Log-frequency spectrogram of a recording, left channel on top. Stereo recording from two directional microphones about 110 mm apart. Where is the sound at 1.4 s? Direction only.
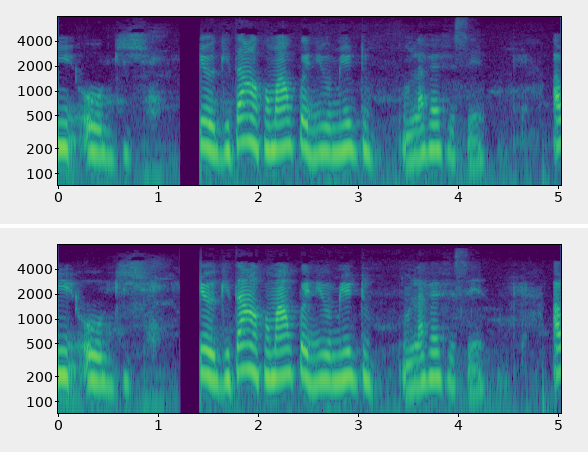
35° left (ahead or behind).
